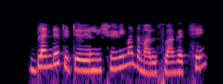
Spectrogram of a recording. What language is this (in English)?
Gujarati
